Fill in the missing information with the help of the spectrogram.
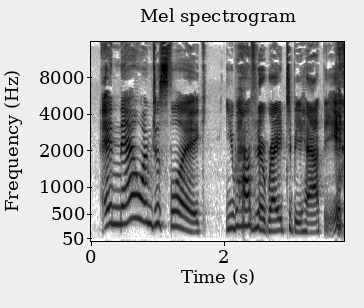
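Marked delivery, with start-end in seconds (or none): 2.0-3.7 put-on spiteful, vindictive tone. Acting out own reaction to a TV character: imitating own vindictive tone. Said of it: "I'm very vindictive".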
